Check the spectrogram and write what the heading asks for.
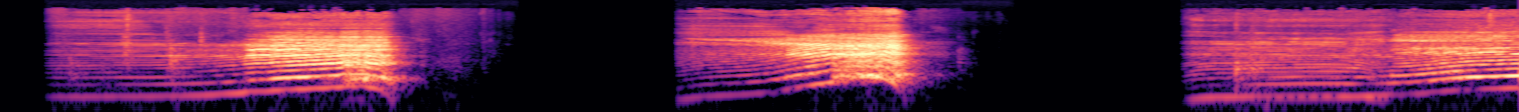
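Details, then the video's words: A cow gives three long, deep moos of about two and a half seconds each, separated by pauses, each one swelling louder and rising in pitch toward the end. "Farm animals - Chiсken, cock, cow, goose, turkey - animal sound"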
